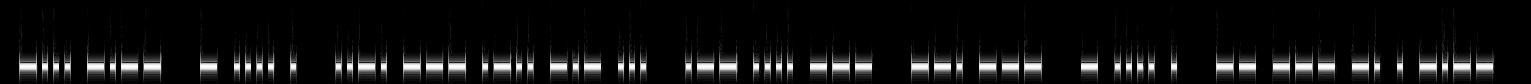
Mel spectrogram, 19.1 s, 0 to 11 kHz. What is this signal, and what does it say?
Morse code, heard as a keyed tone, about 17 wpm, 700 Hz. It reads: BY THE FOLKS WHO GO THE MONEY
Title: Pangram Challenge v2 - 17wpm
